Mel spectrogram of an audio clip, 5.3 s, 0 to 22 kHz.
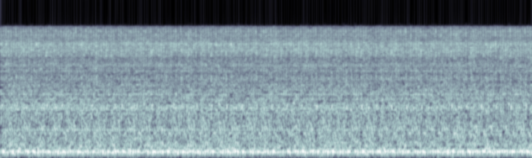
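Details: Dodge Ram 2500 diesel starting after fitting a replacement battery following cold-weather battery failure: steady, even diesel clatter with no stumbling, healthy clean start and idle.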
